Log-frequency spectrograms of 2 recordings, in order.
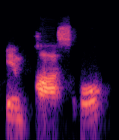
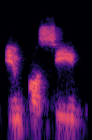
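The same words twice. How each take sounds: First: Said in the usual way. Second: "impossible" said the French way, ending like "ee-bl"; "impossible" with a tentative French pronunciation. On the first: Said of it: "English words like impossible". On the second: Shown as a demonstration. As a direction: attempt "impossible" in learner's French. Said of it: "I'm probably saying that wrong".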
